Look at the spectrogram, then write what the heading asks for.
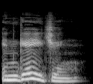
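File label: "engaging", British English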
